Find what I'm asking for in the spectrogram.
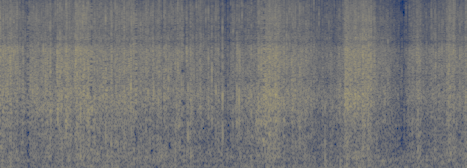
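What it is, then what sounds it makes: Plastic bread bag being crumpled. Fingertips rub, pinch and crumple the film of an empty, thin red printed plastic bread bag. The result is a steady, bright, crackly crinkling with almost no low end, swelling louder in waves and dipping briefly near the end.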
